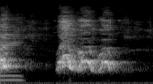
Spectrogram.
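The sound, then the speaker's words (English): A dog named Oreo lets out a loud, rough burst of barking, two harsh barks running almost together, preceded by a brief faint hum. “Even a knock on the front door. It's someone else's door. Yeah. Oreo goes crazy.”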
